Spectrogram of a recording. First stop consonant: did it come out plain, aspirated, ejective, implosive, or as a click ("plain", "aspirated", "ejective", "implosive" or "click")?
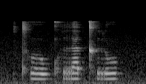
aspirated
